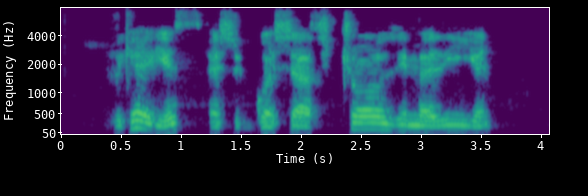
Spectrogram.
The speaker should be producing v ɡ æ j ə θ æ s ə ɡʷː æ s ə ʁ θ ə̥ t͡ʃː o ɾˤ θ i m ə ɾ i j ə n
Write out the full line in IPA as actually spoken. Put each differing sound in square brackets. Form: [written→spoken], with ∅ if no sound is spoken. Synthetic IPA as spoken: v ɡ æ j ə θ æ s ə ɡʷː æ s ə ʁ θ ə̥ t͡ʃː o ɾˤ [θ→ð] i m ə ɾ i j ə n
